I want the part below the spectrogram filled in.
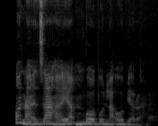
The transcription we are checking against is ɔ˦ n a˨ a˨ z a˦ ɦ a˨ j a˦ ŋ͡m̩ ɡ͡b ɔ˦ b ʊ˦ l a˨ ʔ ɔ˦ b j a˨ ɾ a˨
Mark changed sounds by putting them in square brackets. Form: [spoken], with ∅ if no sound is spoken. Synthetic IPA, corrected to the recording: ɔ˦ n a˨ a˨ z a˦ ɦ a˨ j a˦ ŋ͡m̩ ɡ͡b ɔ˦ b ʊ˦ l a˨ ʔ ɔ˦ b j a˨ ɾ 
